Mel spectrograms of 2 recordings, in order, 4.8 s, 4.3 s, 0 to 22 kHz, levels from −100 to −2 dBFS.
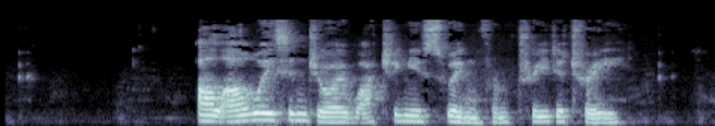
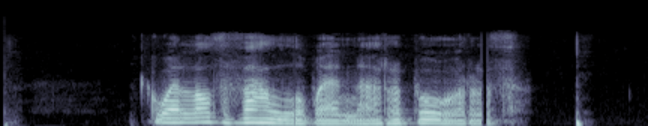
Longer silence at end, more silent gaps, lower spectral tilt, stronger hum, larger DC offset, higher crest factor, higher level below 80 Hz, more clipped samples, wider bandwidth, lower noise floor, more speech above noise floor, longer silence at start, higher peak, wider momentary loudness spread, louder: first, 0.65 s vs 0.45 s; neither; second, -5.5 dB/octave vs -8 dB/octave; neither; neither; about the same, 18 dB vs 20 dB; second, -62 dBFS vs -50 dBFS; neither; first, 11.5 kHz vs 7.4 kHz; second, -74 dBFS vs -81 dBFS; about the same, 56 dB vs 57 dB; first, 1.3 s vs 1 s; first, -2 dBFS vs -6 dBFS; second, 10 LU vs 15 LU; first, -19 LUFS vs -25 LUFS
